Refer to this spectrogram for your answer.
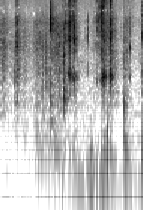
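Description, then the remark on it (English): Crisp bites into a spicy tortilla chip, a handful of sharp crunches and crackles in quick irregular succession, fairly loud against a quiet background with no talking. “Final crunch.”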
